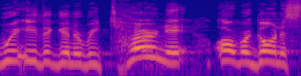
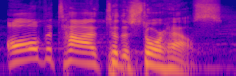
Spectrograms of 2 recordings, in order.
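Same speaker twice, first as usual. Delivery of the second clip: raised, ringing pulpit declaration; loud preaching; 4 semitones higher, 8 dB louder than usual. Real, not acted. Pastor booming scripture to the congregation, loud. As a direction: proclaim it to the whole church.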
